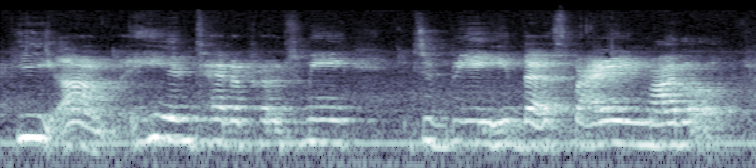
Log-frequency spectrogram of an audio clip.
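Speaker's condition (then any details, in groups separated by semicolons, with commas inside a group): Cerebral palsy; from birth, born premature; mild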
